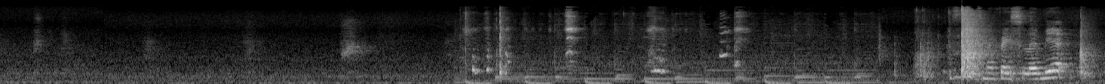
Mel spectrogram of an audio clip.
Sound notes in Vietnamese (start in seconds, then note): 4.5 Xẹt Xẹt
